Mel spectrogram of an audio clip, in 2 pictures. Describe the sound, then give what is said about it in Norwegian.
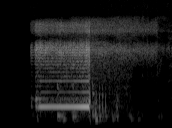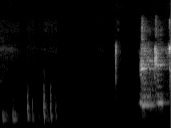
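A loud, steady electronic telephone tone sounds for under a second, followed by a few soft clicks, a short high beep, and then a brief bright burst of sound at the end, as a telephone call is dialed and rings. “Ja, men da ringer vi nå.”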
